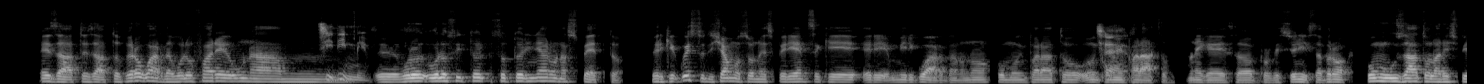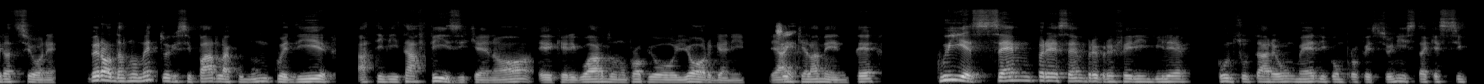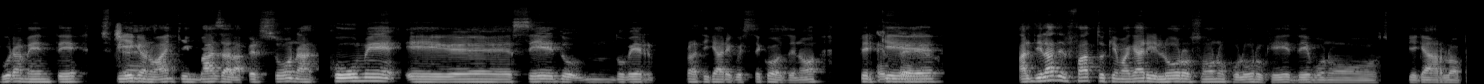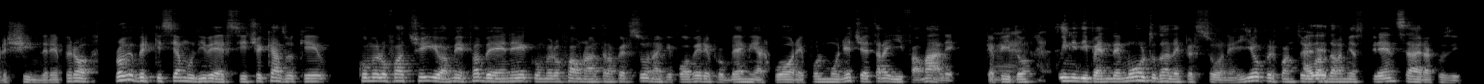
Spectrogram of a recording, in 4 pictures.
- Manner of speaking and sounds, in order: tongue click; tapping; "perché" said as "peché"; "come" said as "como"; "come" said as "como"; "riguardano" said as "riguardono"; "proprio" said as "popio"; other background noise; "proprio" said as "propio"; "perché" said as "pecché"
- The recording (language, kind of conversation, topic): Italian, podcast, Come usi la respirazione per calmarti?
- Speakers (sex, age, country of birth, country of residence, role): male, 25-29, Italy, Italy, guest; male, 40-44, Italy, Germany, host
